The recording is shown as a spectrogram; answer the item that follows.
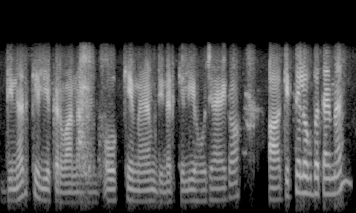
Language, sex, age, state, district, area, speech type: Urdu, male, 18-30, Delhi, South Delhi, urban, conversation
